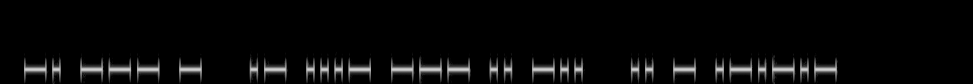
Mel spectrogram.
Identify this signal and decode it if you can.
Morse code, heard as a keyed tone, about 17 wpm, 700 Hz. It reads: NOT AVOID IT.
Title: Sentences from Top 1000 Words - Review Part 6 - 17wpm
